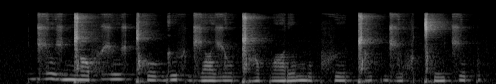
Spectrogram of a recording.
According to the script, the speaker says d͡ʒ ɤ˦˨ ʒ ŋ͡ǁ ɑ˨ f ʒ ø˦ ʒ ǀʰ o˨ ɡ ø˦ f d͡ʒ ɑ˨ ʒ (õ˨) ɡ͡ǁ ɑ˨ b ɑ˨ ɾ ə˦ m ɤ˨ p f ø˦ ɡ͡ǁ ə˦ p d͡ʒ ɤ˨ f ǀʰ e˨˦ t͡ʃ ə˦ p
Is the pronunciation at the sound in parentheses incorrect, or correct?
incorrect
